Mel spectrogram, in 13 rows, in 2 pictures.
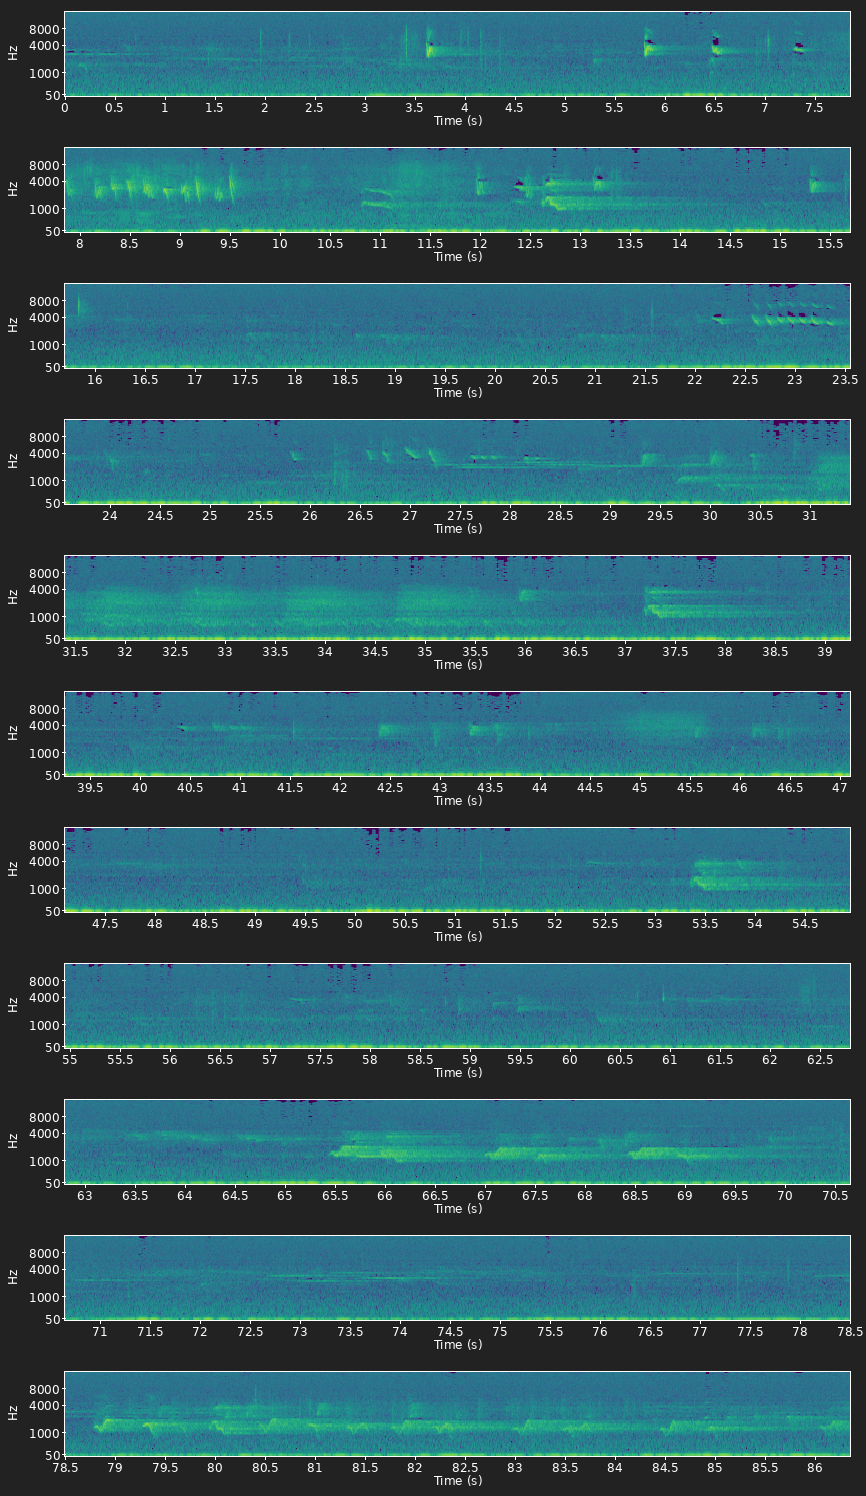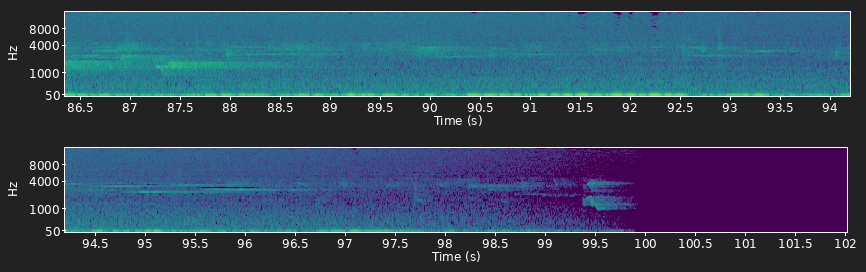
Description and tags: Victoria Rainforest
Mono recording of rainforest ambiance in Victoria/Australia. You can hear birds, a bee flying by closely and the distant ocean. Recorded in the rainforest close to Shelly Beach near Apollo Bay. Recorded with a Sennheiser SE 64 microphone and Fostex FR-2 field recorder. My first field recording.
australia, birds, distant-ocean, field-recording, rainforest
